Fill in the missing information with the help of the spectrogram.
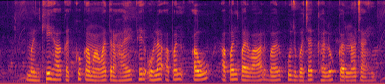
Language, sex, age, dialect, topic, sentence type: Chhattisgarhi, male, 25-30, Western/Budati/Khatahi, banking, statement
